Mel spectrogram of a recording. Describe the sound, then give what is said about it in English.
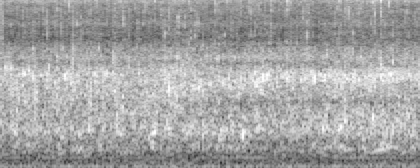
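A river in Karis Park, Missoula, flows steadily on a sunny day with a continuous rushing, burbling wash of water, even in loudness throughout, with no voices present. “nasty stuff, a pole in the ground and some stuff in the river.”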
